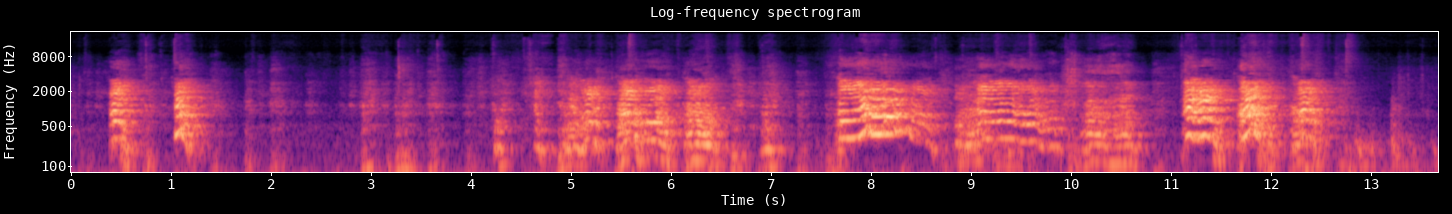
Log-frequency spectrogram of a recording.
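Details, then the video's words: Playful dog making odd noises and dancing during play: loud bursts of harmonic, whiny yowling and howl-like calls that rise and fall, coming in uneven groups with short quiet gaps, about eight bursts in all, with no other clear sounds. "Cutest Dog Making Harlious Noises And Dancing While Playing"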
